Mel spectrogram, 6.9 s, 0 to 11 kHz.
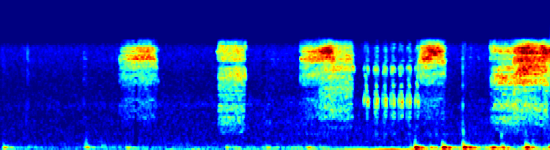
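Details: Barn owl chicks in their nest in Théding, France, 20 July 2020, one 13 days old gulping down whole prey; overlapping rough hissing screeches grow denser, with rapid clicking bursts and low scuffling bumps.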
